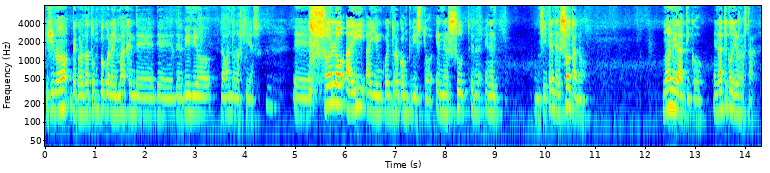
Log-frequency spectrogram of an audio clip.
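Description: A man's voice: mid-range voice, moderate pace. Chatty man leading a retreat. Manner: conversational, peppers sentences with "¿eh?" and "¿no?"; jokey asides. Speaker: retreat leader. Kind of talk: informal spiritual retreat talk.

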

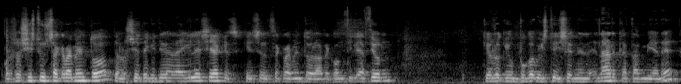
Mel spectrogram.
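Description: A man's voice: fairly high pitch, fairly even intonation, fast, darkish tone, a little hiss or hum. Chatty man leading a retreat. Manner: conversational, peppers sentences with "¿eh?" and "¿no?"; jokey asides. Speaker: retreat leader. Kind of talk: informal spiritual retreat talk.

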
